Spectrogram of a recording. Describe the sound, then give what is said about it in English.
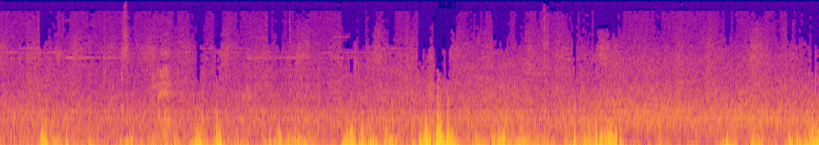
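Wind blowing outdoors on a cold day during a workout, a low, gusting rumble buffeting the microphone, rising and falling under a person talking, with faint steps mixed in. “wind is blowing right through me”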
